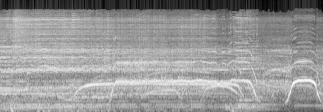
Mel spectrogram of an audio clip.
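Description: Live band playing an upbeat show tune, with audience members whooping over it in several overlapping calls. The music thins out near the end, and then comes one loud whoop.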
